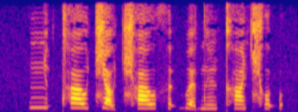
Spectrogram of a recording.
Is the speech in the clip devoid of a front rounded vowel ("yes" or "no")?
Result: yes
